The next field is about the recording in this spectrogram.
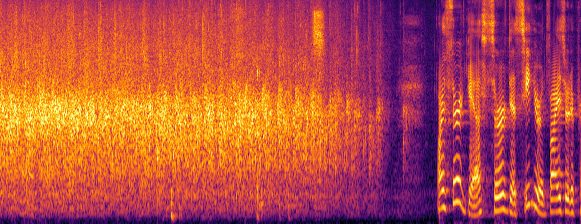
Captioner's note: applause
